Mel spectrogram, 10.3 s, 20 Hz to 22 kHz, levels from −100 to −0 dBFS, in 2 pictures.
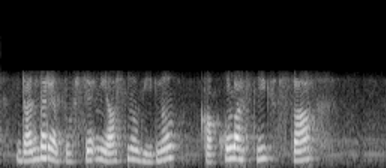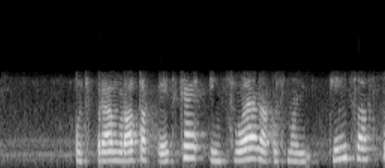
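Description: From the start, the speech carries the rough, slightly synthetic texture of the G.729 codec, which fits an 8 kbit/s G.729A stream. The codec rebuilds each frame from a vocal tract filter, a pitch predictor and a few pulses, and the line passes only about 200 Hz to 3.4 kHz. On a spectrogram, energy stops sharply at 3.4 kHz with an empty band below 200 Hz. The harmonics look smeared and grainy rather than clean.

VoIP packet loss concealed by the speech codec interrupts the audio five times. At 1.21 to 1.31 s, 40 ms of audio is lost, which fits two 20 ms packets. At 3.24 to 3.28 s, 20 ms is lost. At 4.75 to 4.85 s, 60 ms is lost. At 7.12 to 7.29 s, the longest gap, 120 ms, is lost. At 9.21 to 9.29 s, just after "in svojega", 60 ms is lost. Each time, the decoder stretches the last pitch and filter into a buzzy tone or coloured noise that fades. The spectrogram shows a frozen spectrum that dims. 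The waveform shows a decaying stretch, and the sound stays weak briefly afterward.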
